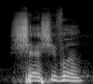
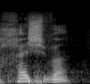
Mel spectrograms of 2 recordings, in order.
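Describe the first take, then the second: First: The name begins with a sh sound. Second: The name begins with a guttural r sound. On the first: The speaker calls it wrong. "Se eu colocasse um C H aqui, como é que você ia ler?" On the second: The speaker calls it right. "precisa ter um duplo R"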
